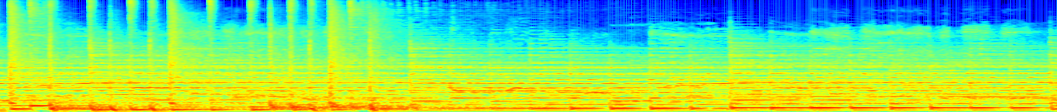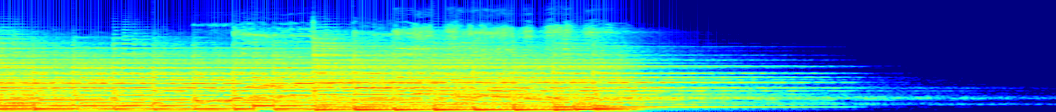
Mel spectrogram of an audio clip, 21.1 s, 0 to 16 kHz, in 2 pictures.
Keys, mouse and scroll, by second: 0.6-3.8 typing, 7.4-8.7 typing, 10.0-10.8 typing, 12.9-17.1 typing, 18.9 typing, 20.6-21.1 typing.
